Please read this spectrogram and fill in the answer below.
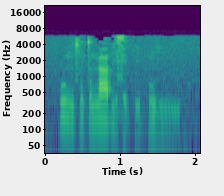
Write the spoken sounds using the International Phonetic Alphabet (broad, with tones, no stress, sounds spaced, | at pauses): uː˦˨ ŋ s ũ˨ t ʊ˦ ŋ aː˦ ɓ i˨ z e˨ k͡p i˨ pʰ ũ˦ ɣ iː˨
